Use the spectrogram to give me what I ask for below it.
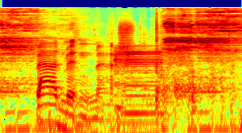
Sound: buzzer rings; buzzer

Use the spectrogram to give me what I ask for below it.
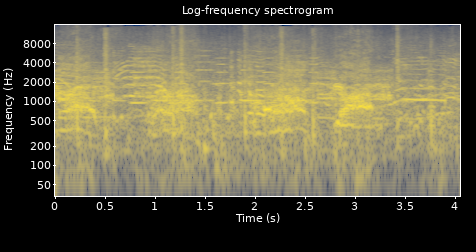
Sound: pool noodle slapping; Trevor screams

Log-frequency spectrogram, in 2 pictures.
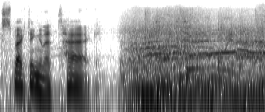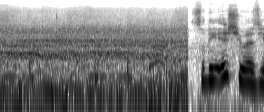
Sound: reasonably dampened cheers

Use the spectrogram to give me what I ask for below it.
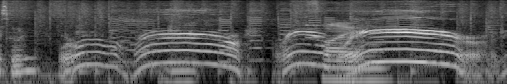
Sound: pterodactyl noises

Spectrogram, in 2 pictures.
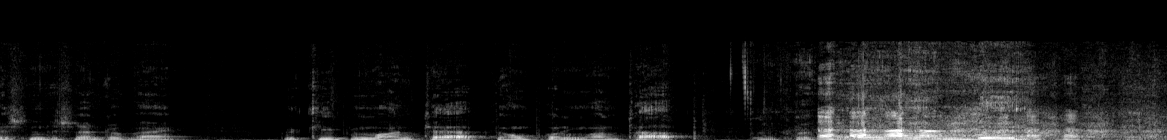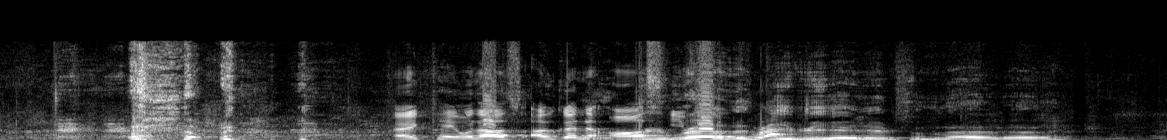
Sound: laughter

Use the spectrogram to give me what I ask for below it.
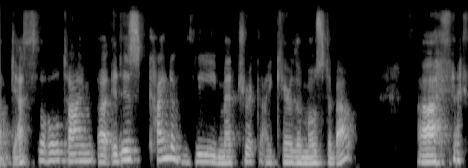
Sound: chuckles

